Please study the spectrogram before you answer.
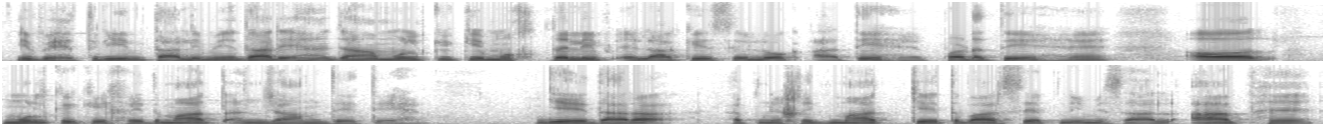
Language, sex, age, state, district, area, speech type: Urdu, male, 18-30, Delhi, South Delhi, urban, spontaneous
